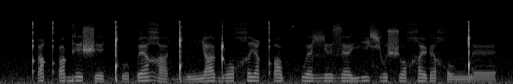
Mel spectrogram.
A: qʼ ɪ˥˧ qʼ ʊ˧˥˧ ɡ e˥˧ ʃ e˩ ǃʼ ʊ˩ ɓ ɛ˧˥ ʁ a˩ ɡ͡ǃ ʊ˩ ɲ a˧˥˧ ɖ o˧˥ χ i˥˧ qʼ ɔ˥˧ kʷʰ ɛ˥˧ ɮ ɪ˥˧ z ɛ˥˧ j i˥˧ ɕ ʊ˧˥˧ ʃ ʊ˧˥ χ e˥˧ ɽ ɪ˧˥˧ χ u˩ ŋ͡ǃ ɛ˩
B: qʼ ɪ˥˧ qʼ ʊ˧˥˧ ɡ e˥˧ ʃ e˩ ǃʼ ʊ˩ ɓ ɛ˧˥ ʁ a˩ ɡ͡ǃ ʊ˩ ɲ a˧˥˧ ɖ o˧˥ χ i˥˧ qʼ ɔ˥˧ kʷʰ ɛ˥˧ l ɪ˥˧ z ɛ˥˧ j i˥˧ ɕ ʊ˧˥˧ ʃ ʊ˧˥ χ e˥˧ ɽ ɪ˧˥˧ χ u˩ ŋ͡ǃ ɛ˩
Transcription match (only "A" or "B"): A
